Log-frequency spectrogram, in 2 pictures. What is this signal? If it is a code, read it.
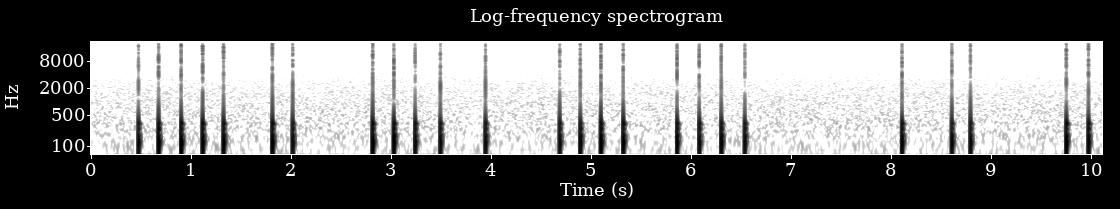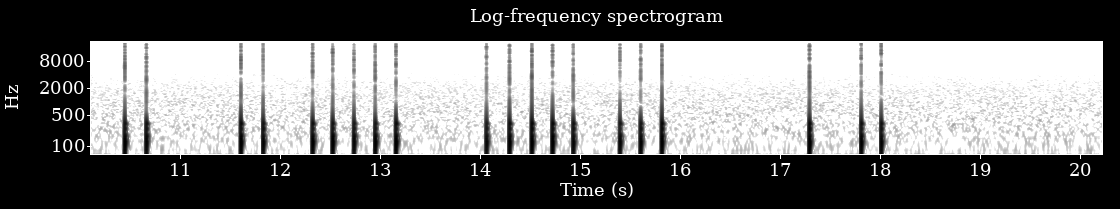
Tap code, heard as knocks on a wall, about 5 knocks a second. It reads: WQT BGJX B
